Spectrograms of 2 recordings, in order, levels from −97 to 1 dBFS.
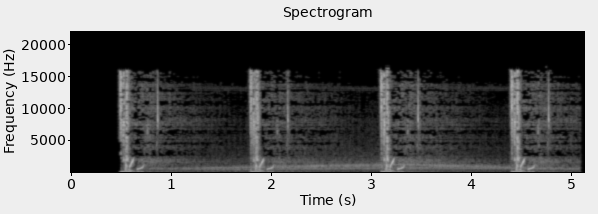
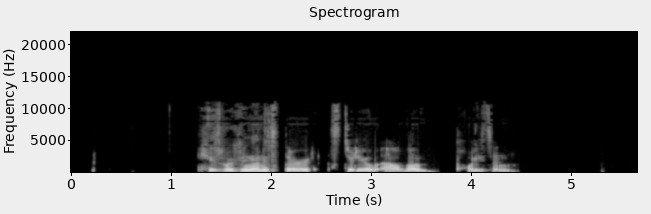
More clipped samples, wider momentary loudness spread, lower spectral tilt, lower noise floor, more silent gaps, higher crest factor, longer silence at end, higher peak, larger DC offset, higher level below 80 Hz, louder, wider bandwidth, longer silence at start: neither; first, 24 LU vs 12 LU; second, 0.5 dB/octave vs -7 dB/octave; second, -51 dBFS vs under -90 dBFS; second, none vs 2.09-2.13 s, 2.49-2.55 s, 3.68-3.84 s; first, 28 dB vs 18 dB; second, 0.25 s vs 1.25 s; second, -4 dBFS vs 0 dBFS; neither; first, -56 dBFS vs -64 dBFS; second, -27 LUFS vs -18 LUFS; first, 16.5 kHz vs 11 kHz; second, 0.45 s vs 1.3 s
